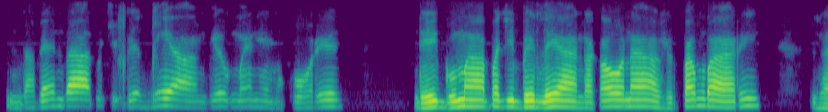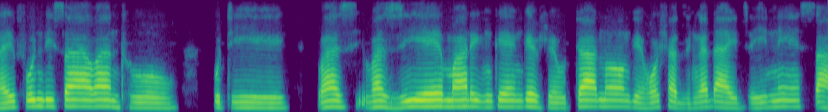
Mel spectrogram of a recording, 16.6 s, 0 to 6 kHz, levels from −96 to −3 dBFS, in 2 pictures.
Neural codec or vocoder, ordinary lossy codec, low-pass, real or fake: codec, 16 kHz, 2 kbps, FunCodec, trained on LibriTTS, 25 frames a second; Opus, 32 kbps; 5.4 kHz; fake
